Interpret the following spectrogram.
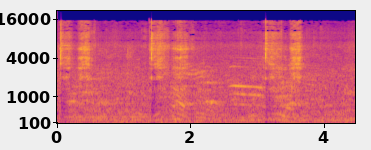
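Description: Metal spoon scraping and clinking inside a tall stainless-steel tumbler as puffed rice (jhal muri) is stirred and mixed. The clinks come in short clusters every second or so.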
